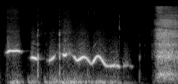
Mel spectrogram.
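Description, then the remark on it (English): A man whistles a short, wavering tune, the pitch sliding and warbling for about a second before a brief burst of rushing, hissy noise. “Lads whistling.”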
